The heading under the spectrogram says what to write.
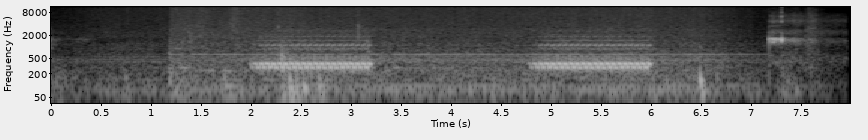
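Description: Two rings of an outgoing phone call, each a steady, buzzy mid-pitched tone lasting about a second, separated by a pause over a faint hum, ending with a brief click.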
